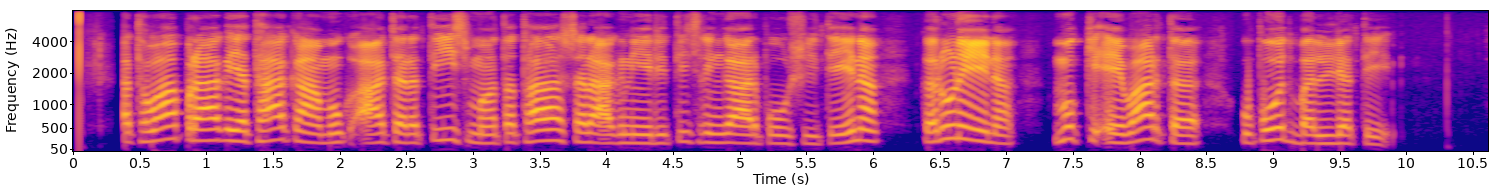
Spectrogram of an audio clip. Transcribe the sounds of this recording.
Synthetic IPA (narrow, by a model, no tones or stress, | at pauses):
ɐt̪ʰɐʋaːpɾaːɡɐjɐt̪ʰaːkaːmukaːt͡ʃɐɾɐt̪iːsmɐt̪ɐt̪ʰaːʃɐɾaːɡneːɾit̪iʃɾiŋɡaːɾpoːʃit̪eːnɐ | kɐɾuɳeːnɐ | mukʰjɐʔeːʋaːɾt̪ʰɐ | upoːd̪bɐljɐt̪eː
